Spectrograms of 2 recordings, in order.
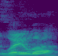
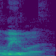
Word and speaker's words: Leela: leela on the right sorry laila does it pronounce layla leave with leela okay the double e all right that's true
